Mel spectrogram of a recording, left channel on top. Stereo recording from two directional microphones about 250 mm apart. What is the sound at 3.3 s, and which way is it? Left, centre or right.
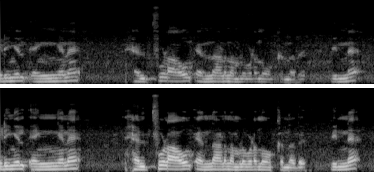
Speech, right.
